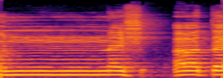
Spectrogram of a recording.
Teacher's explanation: نون مشدد میں غنہ کیا جائے گا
